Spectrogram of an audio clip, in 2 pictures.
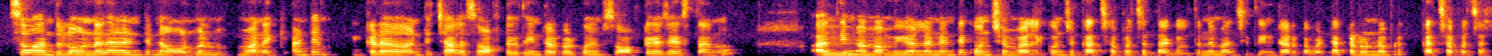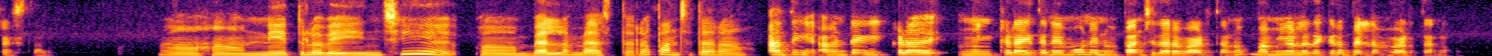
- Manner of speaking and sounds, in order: static; in English: "సో"; in English: "నార్మల్"; in English: "సాఫ్ట్‌గా"; in English: "సాఫ్ట్‌గా"; in English: "మమ్మీ"; other background noise; in English: "మమ్మీ"
- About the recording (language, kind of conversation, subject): Telugu, podcast, ఒంటరిగా ఉండటం మీకు భయం కలిగిస్తుందా, లేక ప్రశాంతతనిస్తుందా?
